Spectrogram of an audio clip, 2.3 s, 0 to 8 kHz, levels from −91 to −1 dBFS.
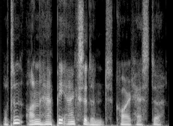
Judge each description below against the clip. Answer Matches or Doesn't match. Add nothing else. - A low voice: Matches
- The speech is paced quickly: Doesn't match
